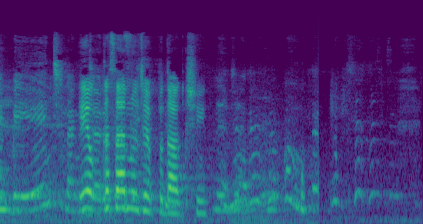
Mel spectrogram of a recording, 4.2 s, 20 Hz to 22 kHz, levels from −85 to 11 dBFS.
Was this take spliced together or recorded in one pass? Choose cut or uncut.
cut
